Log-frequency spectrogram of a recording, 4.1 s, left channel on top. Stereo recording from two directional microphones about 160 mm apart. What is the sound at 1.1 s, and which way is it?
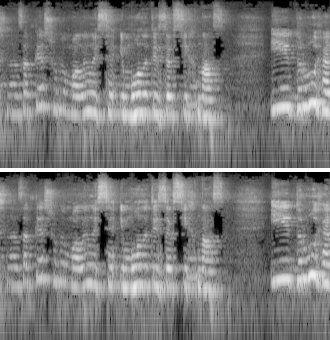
A woman's voice, 45° right (ahead or behind).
